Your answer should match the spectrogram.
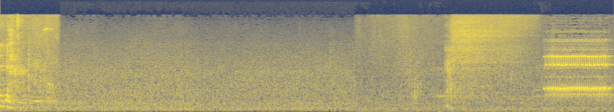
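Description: A telephone starts ringing loudly near the end, a bright electronic ring cutting through steady wind-like background noise that fills the earlier part.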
